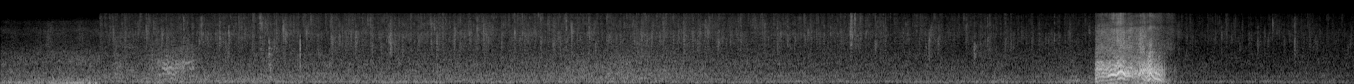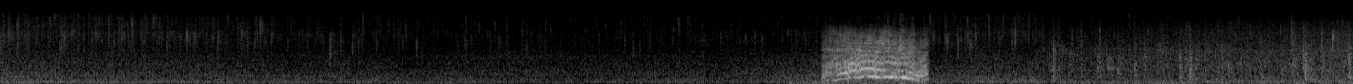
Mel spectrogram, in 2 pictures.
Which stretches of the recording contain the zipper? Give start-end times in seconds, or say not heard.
1.1-2.8, 10.9-11.8, 21.6-22.9.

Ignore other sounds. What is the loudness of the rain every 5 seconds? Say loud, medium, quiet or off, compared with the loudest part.
loud, loud, medium, quiet, quiet, medium.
